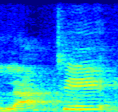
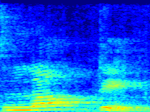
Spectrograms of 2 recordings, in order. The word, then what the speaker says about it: latte: Okay, it's not latte or latte, it's latte. Okay, there should be this A should be pronounced in a longer way.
